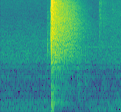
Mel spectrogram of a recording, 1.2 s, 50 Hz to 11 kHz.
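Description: A single sharp shot from a Benjamin HB22 .22 multi-pump pellet pistol, a loud close crack with a brief decaying tail and a faint click after, otherwise quiet.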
